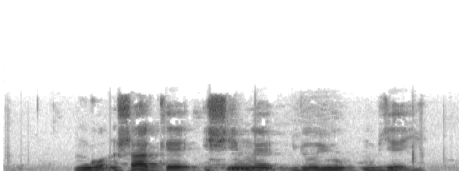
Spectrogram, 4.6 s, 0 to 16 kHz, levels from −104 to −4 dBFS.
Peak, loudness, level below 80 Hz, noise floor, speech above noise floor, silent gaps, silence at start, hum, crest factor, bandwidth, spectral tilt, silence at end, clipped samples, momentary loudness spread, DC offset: -6 dBFS; -25 LUFS; -60 dBFS; -62 dBFS; 37 dB; none; 0.75 s; none; 20 dB; 7.4 kHz; -5.5 dB/octave; 0.35 s; under 0.1%; 11 LU; under 0.1%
